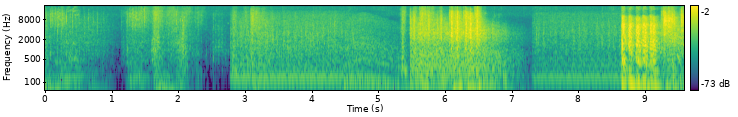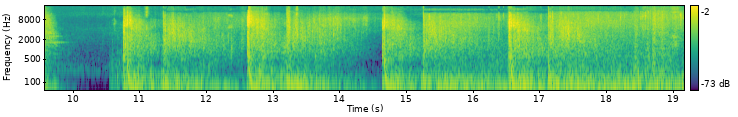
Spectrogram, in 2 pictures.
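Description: Bursts of gunfire and artillery booms in the Panzer Corps 2 strategy game, a Spanish Civil War scenario at Toledo, coming as irregular loud volleys with short quiet gaps between them.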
